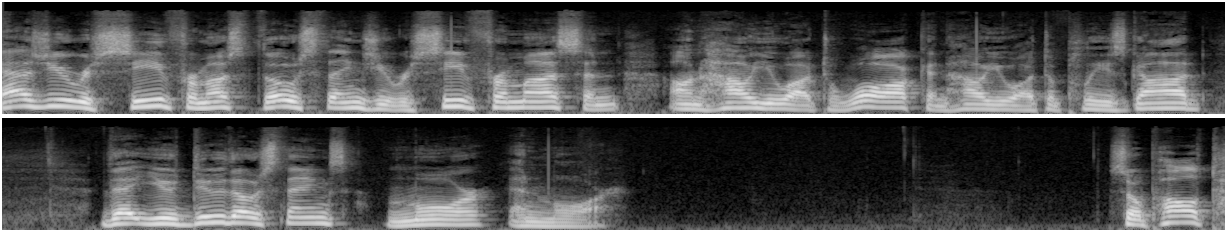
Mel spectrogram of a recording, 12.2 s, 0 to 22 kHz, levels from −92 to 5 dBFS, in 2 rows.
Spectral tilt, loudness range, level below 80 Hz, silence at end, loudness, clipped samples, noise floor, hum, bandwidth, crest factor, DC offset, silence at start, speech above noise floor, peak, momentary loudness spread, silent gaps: -6 dB/octave; 7 LU; -50 dBFS; 0 s; -14 LUFS; under 0.1%; -58 dBFS; none; 16 kHz; 14 dB; under 0.1%; 0 s; 45 dB; 0 dBFS; 8 LU; none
